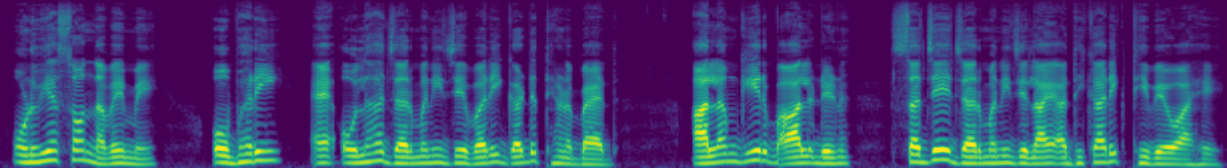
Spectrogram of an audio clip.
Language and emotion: Sindhi, neutral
